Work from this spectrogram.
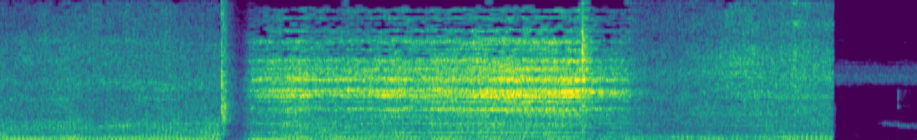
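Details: Westinghouse washing machine spin dryer: steady motor hum under a loud, rough whirring rattle.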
